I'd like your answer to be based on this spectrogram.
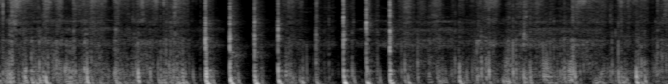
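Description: A hand-sized hollow purple rubber or plastic ball, held close to the camera, is tapped rapidly with fingertips and nails. The result is a steady, irregular patter of soft, dull, low thumps with a faint brushy texture. Midway, the taps become sharper, louder and more spaced out, with brief silences between them, before settling back into a quick patter.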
